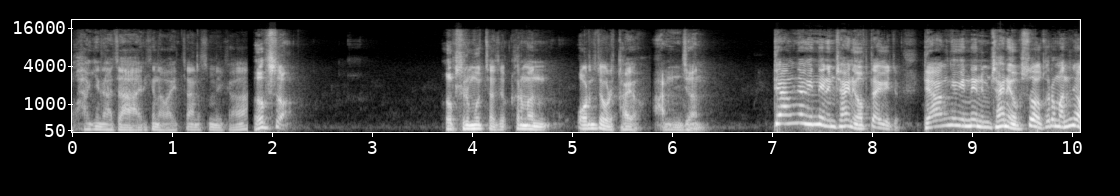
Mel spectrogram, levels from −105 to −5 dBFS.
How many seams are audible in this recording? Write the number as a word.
three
